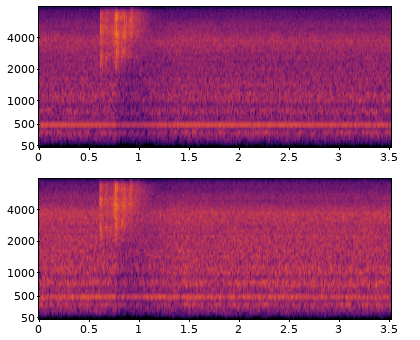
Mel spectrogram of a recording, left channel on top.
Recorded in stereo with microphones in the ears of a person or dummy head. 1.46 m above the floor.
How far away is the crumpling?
About 4.5 m.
